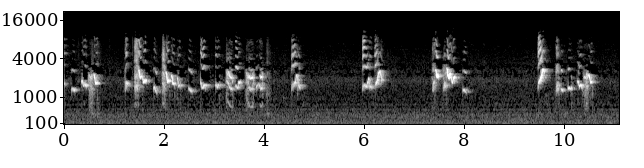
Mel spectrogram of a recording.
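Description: A cockatiel chirps in short, bright whistled bursts, some rising and some falling, with brief pauses between.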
